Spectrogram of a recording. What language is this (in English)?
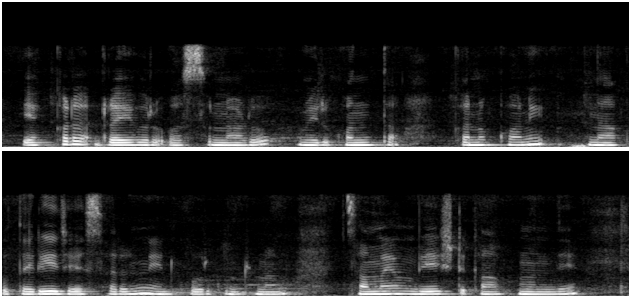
Telugu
